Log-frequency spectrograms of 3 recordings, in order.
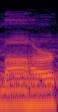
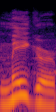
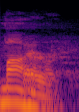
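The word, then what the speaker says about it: Meagher: Even the PA announcer's calling Maher. It looks, it's spelled M-E-A-G-H-R. It looks like Meager, but it's pronounced Maher.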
